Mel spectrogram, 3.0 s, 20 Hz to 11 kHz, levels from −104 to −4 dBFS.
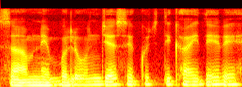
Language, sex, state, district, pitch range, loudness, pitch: Hindi, male, Himachal Pradesh, Shimla, 110-125 Hz, -14 LUFS, 120 Hz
